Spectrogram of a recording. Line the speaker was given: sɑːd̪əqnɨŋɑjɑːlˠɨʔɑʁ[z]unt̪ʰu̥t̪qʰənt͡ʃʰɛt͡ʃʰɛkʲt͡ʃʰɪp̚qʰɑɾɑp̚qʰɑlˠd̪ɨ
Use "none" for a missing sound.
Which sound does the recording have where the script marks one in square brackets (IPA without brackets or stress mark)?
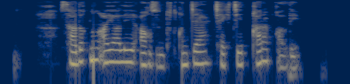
z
